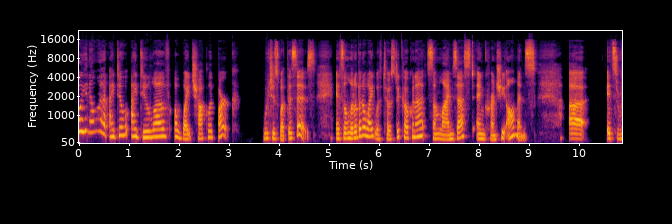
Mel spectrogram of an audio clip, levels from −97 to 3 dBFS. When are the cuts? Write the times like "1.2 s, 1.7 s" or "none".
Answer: 5.9 s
